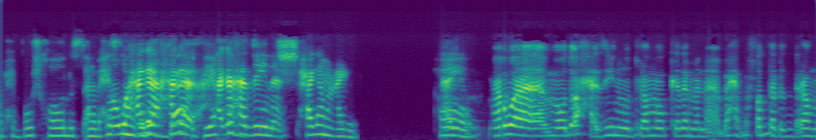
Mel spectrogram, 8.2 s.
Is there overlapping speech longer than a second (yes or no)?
yes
